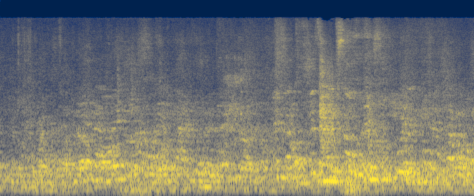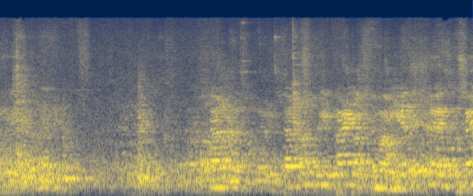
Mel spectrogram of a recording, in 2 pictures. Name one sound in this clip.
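Many men and women chatter all at once in a room.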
